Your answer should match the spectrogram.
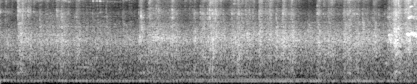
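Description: Thick clear plastic vacuum storage bag packed with clothes crinkling and rustling with many small crackles as it is pressed down and its edge pinched closed by hand, with a steady low hum underneath.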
